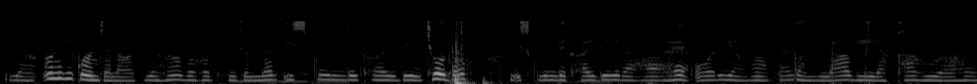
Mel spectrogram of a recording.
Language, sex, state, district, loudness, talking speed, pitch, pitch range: Hindi, female, Uttar Pradesh, Budaun, -44 LUFS, 155 wpm, 195 Hz, 185-205 Hz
